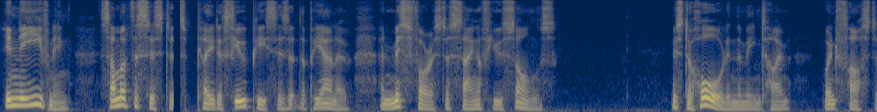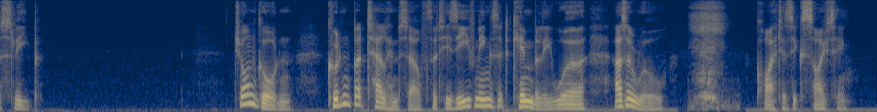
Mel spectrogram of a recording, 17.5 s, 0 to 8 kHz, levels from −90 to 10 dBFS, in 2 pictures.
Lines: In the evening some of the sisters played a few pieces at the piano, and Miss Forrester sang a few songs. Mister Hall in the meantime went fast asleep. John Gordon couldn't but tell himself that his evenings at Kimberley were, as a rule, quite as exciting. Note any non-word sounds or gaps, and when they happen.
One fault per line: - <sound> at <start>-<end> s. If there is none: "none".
- dropout at 1.7-1.8 s
- sniff at 15.6-16.2 s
